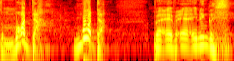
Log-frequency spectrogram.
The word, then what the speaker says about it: Murdah: Which, if you're from Scotland, it's all right, it's Murdah.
